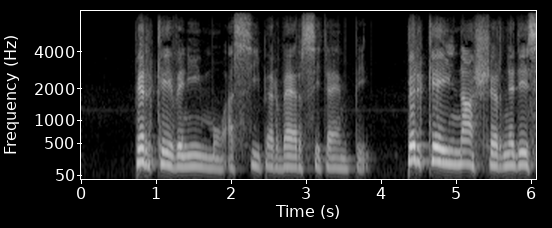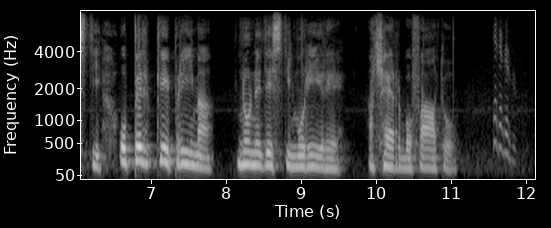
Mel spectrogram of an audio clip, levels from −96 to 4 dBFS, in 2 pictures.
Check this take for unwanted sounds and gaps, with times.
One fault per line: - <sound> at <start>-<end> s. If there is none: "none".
- chirp at 11.6-11.9 s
